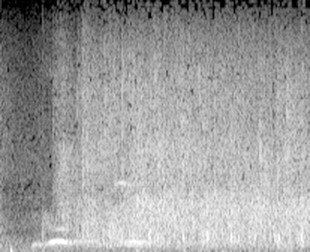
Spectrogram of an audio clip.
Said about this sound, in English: Thank you to the Fox always. Little round of applause.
